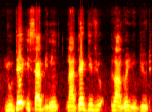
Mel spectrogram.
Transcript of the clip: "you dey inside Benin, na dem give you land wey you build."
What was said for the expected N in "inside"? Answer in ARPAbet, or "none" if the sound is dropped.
none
